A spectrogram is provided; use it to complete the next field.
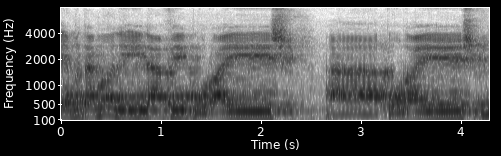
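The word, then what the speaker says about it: قريش: Quraisy dua harakat Quraisy tu.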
